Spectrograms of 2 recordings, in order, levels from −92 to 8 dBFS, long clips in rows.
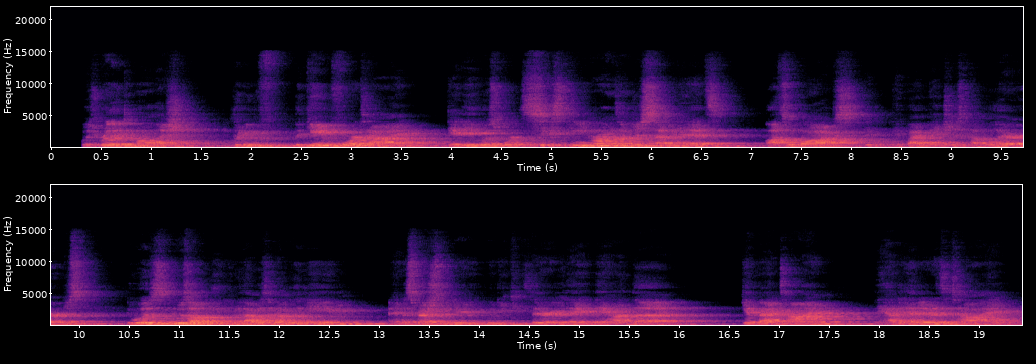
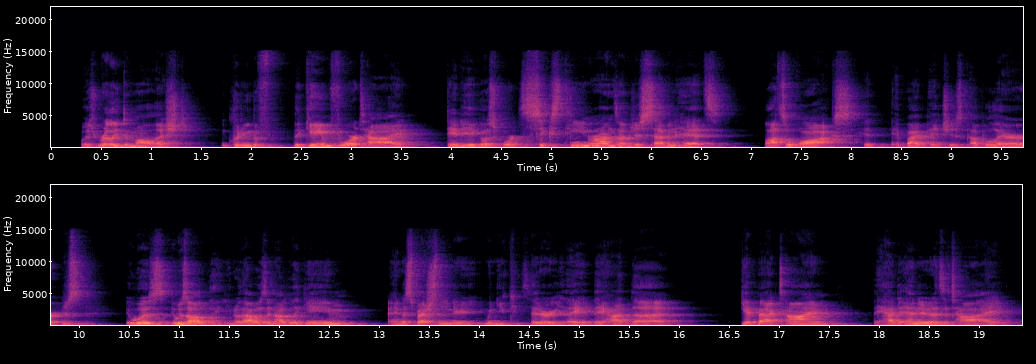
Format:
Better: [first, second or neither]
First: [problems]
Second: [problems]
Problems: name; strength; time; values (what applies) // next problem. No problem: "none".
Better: second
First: room echo; strong; dies away in 1.8 s // off-mic speech; far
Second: room echo; slight; dies away in 0.5 s // off-mic speech; somewhat distant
